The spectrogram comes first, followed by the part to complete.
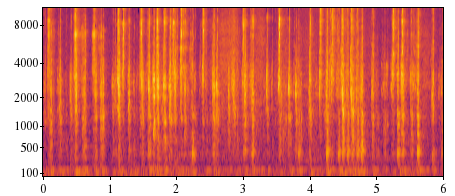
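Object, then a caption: Plastic mechanical keyboard. Fingertips with painted nails type rapidly on a backlit plastic mechanical keyboard with clicky green switches, producing a dense stream of sharp, bright clicks and clacks. A steady low hum sits underneath the continuous typing.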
